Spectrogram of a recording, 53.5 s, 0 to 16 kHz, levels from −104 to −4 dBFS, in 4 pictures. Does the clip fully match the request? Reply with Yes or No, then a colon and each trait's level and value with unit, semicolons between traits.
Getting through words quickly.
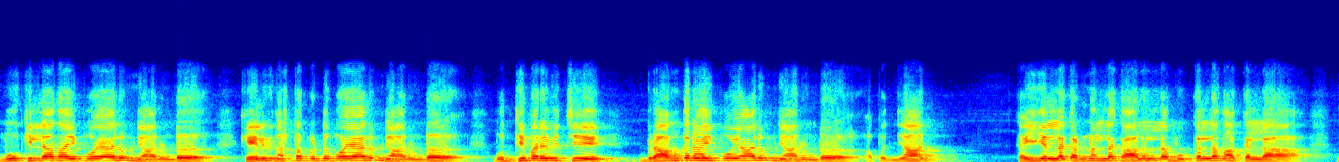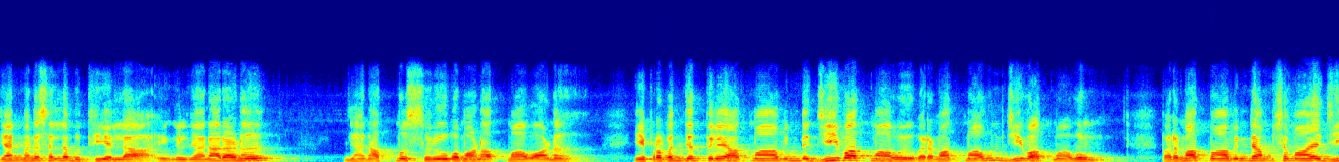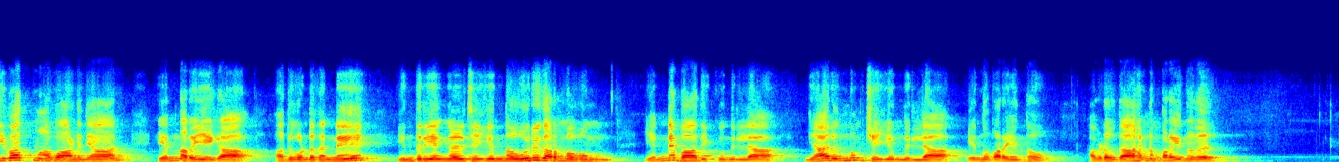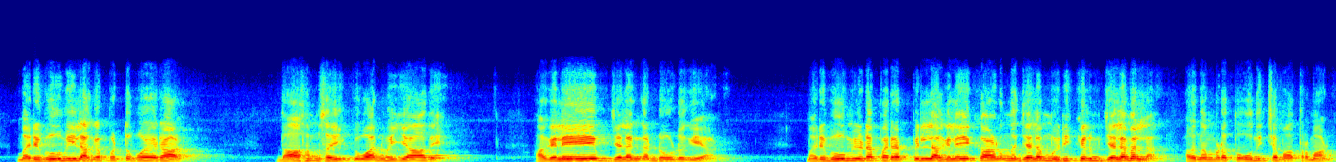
No: average, 80 wpm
